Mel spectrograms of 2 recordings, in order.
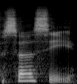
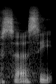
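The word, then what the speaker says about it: Sersi: her that being cersei different spelling but same pronunciation in fact wikipedia informs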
